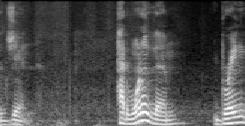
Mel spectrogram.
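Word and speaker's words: jinn: a genie that is the um original uh pronunciation of a genie is a Jin had one of them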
